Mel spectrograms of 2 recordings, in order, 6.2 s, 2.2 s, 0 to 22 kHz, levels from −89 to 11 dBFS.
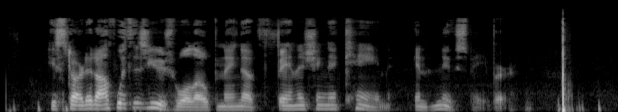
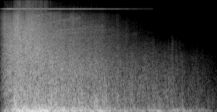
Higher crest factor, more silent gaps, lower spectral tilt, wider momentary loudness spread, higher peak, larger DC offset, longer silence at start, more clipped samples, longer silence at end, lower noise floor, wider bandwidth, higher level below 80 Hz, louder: first, 28 dB vs 12 dB; neither; about the same, -4.5 dB/octave vs -4 dB/octave; second, 19 LU vs 23 LU; about the same, 0 dBFS vs -2 dBFS; neither; first, 0.5 s vs 0 s; neither; second, 0.2 s vs 0.35 s; first, -47 dBFS vs -35 dBFS; second, 16 kHz vs over 20 kHz; second, -38 dBFS vs -16 dBFS; second, -27 LUFS vs -13 LUFS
